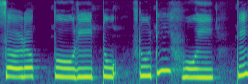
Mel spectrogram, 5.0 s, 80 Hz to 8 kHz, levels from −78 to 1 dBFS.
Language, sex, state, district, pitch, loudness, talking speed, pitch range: Hindi, male, Punjab, Fazilka, 275 Hz, -11 LUFS, 75 wpm, 260-300 Hz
